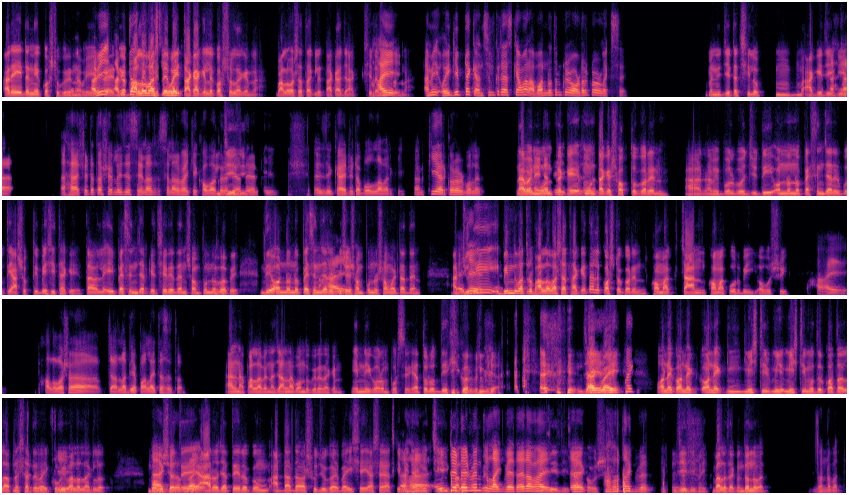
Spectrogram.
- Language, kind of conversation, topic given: Bengali, unstructured, আপনি কি মনে করেন কাউকে ক্ষমা করা কঠিন?
- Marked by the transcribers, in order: unintelligible speech; "ভালোবাসা" said as "বালবাসা"; "থাকলে" said as "তাকলে"; "ভাই" said as "বাই"; "সম্পূর্ণভাবে" said as "সম্পূর্ণবাবে"; other background noise; tapping; "জানালা" said as "জানলা"; "বন্ধ" said as "বন্দ"; "রাখেন" said as "রাকেন"; chuckle; laughing while speaking: "এত রোদ্দ দিয়ে কি করবেন মিয়া। যাক ভাই"; "ভাই" said as "বাই"; in English: "entertainment"; "নিচ্ছি" said as "নিচ্চি"; "ভালো" said as "বালো"; laughing while speaking: "ভালো থাকবেন"; "ভাই" said as "বাই"; "ভালো থাকবেন ধন্যবাদ" said as "বালো তাকবেন দন্নবাদ"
